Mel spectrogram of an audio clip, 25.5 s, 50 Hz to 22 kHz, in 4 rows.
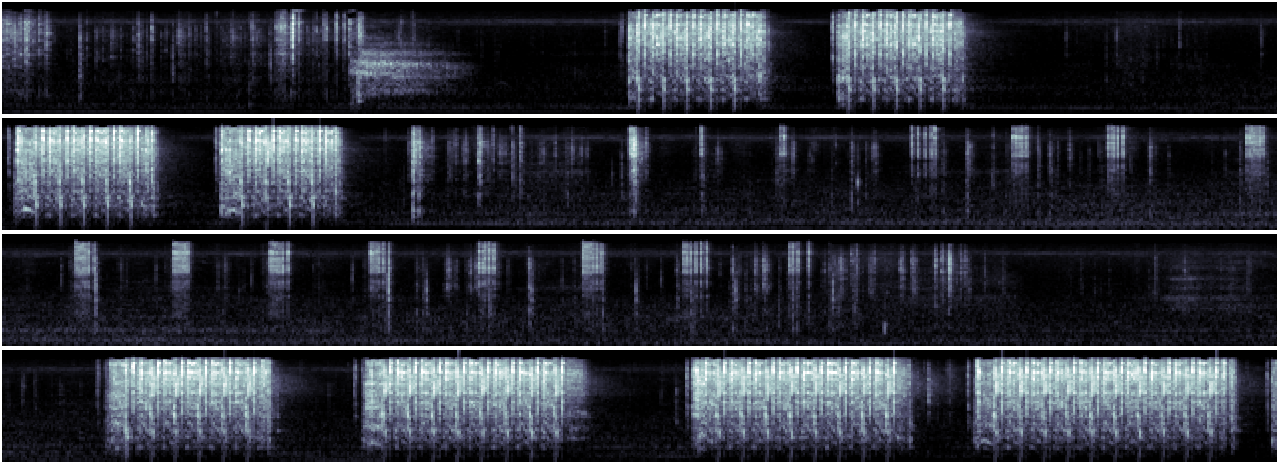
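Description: A CYMA Romanian AK47 airsoft gun with electric blowback test fired outdoors: several loud bursts of rapid mechanical clatter, each lasting about a second, separated by a softer, steady run of fast ratcheting cycling in the middle.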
